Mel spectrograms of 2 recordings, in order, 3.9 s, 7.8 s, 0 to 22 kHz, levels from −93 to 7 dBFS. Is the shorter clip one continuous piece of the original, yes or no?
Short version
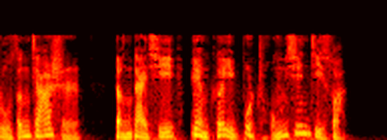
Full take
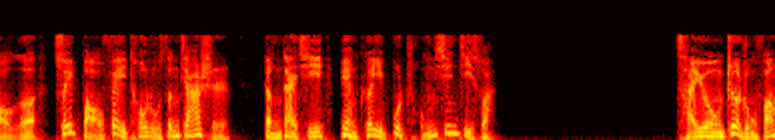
yes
